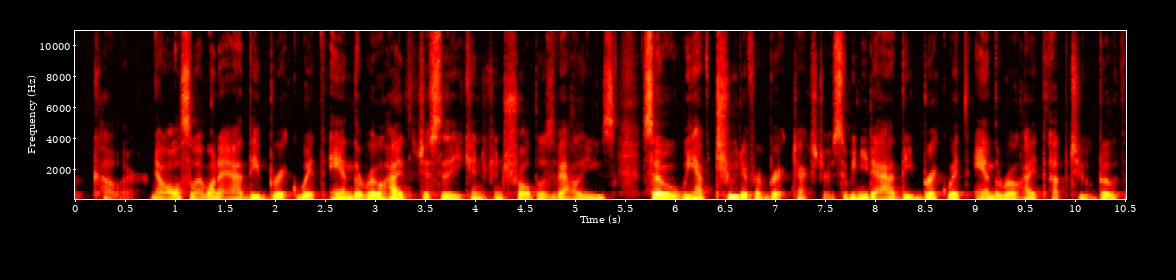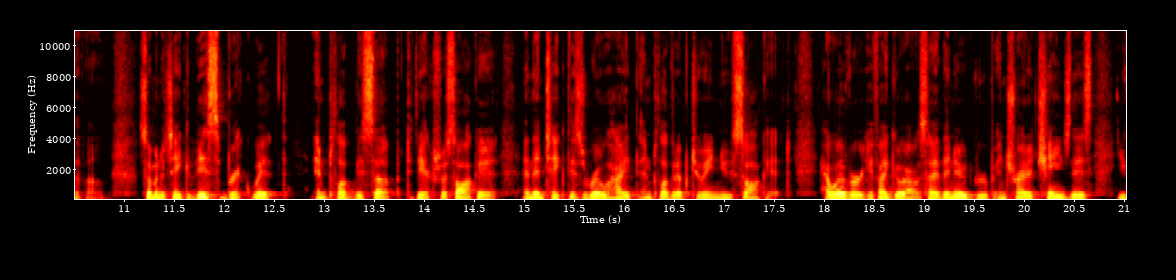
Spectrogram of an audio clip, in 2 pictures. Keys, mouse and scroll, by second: 0.5 middle click, 0.5 drag, 2.1 shift+click, 4.8 click, 5.0 middle click, 5.5 middle click, 5.8 middle click, 6.5 click, 7.0 click, 7.7 middle click, 9.1 middle drag, 9.9 click, 10.9 click, 11.3 middle click, 11.4 click, 12.5-13.9 drag, 14.1 click, 14.5 middle click, 15.7-16.9 drag, 17.4 middle click, 17.9 middle click, 18.5 Tab, 19.5-20.5 shift+drag.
